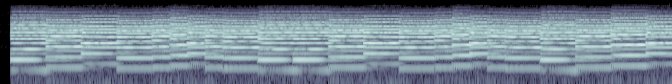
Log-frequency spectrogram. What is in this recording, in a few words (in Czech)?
jen melodie; Velký Bože, my se Ti klaníme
